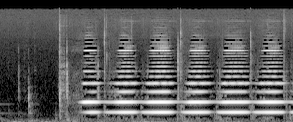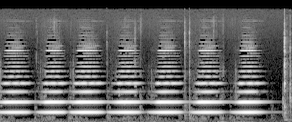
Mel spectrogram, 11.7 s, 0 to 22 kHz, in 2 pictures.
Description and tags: Pump Organ - Mid E
Recorded using a Zoom H4n and a Yamaha pump organ
e, e3, note, organ, pump, reed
